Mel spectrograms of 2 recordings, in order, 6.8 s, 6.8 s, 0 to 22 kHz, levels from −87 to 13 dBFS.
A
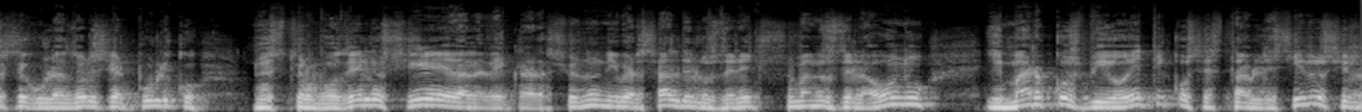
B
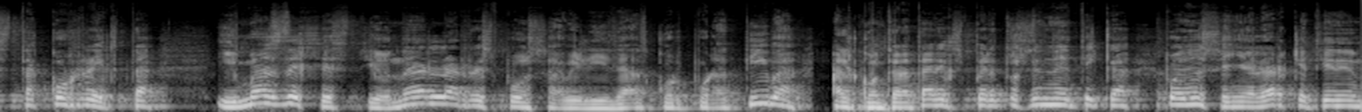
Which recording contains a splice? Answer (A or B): B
